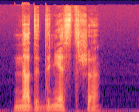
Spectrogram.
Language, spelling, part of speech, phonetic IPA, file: Polish, Naddniestrze, proper noun, [nadˈdʲɲɛsṭʃɛ], Pl-Naddniestrze.ogg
